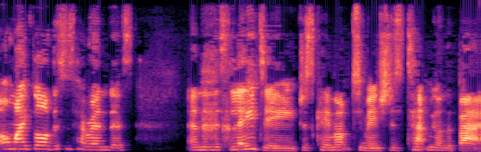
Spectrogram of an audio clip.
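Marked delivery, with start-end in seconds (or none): 0.0-1.3 high-pitched, mortified, panicked and overwhelmed voice. Retelling a child screaming in the pram in public, acting out embarrassment. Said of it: "you're so embarrassed to go in public".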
